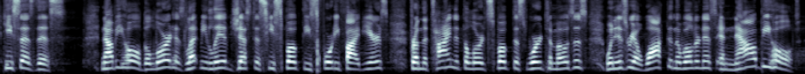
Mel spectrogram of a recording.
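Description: A male pastor delivers a morning sermon with a strikingly high voice. His tone is bright and forceful, driving each point home with emphatic repetition. The sound is dry and close, with no room echo. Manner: energetic, emphatic preaching with repetitions.

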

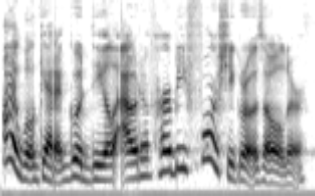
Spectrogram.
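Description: A woman's voice: medium pitch, big pitch swings, a little slow, muffled recording. A cold and furious schoolmistress of middle age from a storybook, acted out by a woman reader. She speaks fiercely and commands without patience. Her words come edged with bitter irony.

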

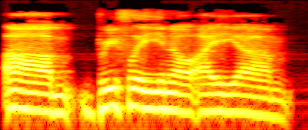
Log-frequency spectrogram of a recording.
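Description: Mellow-voiced male doctor, calmly explaining. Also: medium pitch, lo-fi sound. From Saudi Arabia. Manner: measured, explanatory, with many "you know" and "um" fillers. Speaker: pain management doctor, guest. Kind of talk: radio interview answers.

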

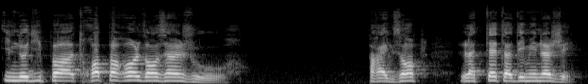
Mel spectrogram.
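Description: A man's voice: fairly high pitch, a little slow, darkish tone. A man voicing a talkative, kindly woman who keeps the farm. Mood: chatty. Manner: talkative, apologetic.

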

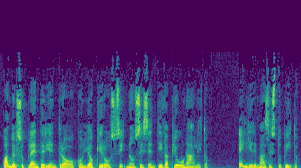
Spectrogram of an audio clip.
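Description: An expressive audiobook narrator reads a classic children's novel at an average pitch. The reading is scripted and measured, and the reader acts out the characters' lines along the way. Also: slightly rough. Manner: expressive reading, voicing the dialogue.

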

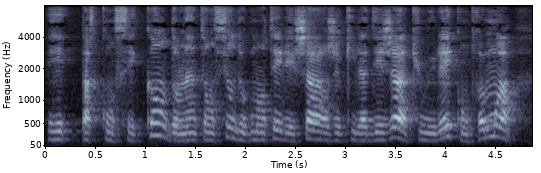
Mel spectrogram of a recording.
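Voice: medium pitch, normal speed, lightly acted. A reader voicing an anxious young male reporter in an audiobook, speaking in a subdued, earnest way. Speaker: newspaper reporter in a novel. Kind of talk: audiobook character reading.

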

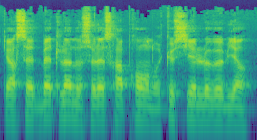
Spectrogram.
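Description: A man's voice: medium pitch, fairly even intonation, fast, lightly acted. A man voicing a bold male harpooner who speaks bluntly and eagerly.

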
